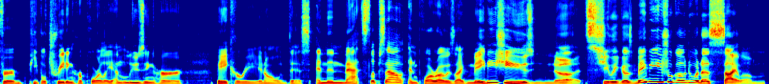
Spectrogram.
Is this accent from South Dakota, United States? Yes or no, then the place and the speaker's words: yes; South Dakota, United States; I'm from South Dakota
